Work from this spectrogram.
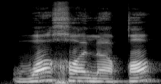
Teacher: یہ بات یاد رہے کہ واو اور لام کی آواز کو موٹا نہیں پڑھنا. خا اور قاف کی آواز کو موٹا پڑھنا ہے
